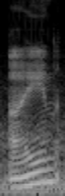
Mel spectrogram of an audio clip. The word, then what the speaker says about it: ע: Áyin, it could be any vowel sound, basically. It's, in modern pronunciation, just guttural stop, so so áyin.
